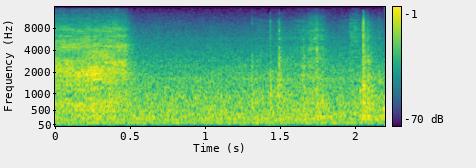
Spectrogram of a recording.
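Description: Rotary cutter rolling through fabric on a cutting mat along the edge of an acrylic ruler: one short rasping cut lasting about half a second.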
